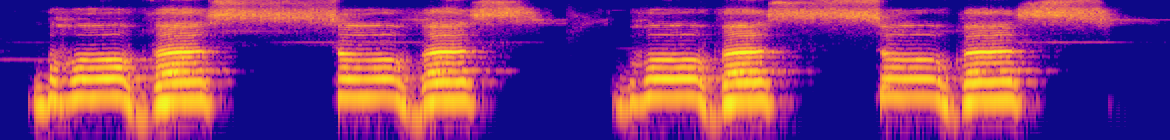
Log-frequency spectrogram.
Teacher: So bhu middle, vas down. Then su middle, vas down. · Just notice that the lower swara is happening on vas or vaha.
